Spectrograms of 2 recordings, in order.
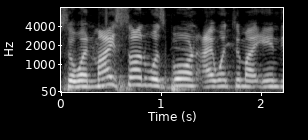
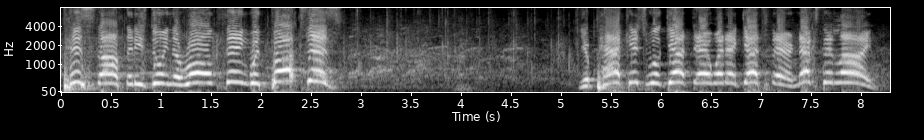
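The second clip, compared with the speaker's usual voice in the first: grumpy clerk yelling; 8 semitones higher, 8 dB louder than usual. Retold or imitated. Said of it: "There's a guy".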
